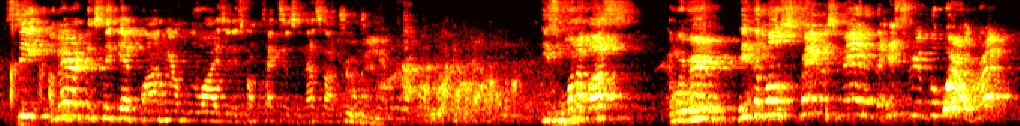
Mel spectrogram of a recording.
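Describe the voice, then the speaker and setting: A Palestinian man doing a lively stand-up set, teasing the crowd and jumping up in pitch when excited. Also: fairly quick. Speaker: stand-up comedian. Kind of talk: stand-up comedy set at a gala. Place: large banquet hall. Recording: far-off mic in an echoey banquet hall with noise.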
